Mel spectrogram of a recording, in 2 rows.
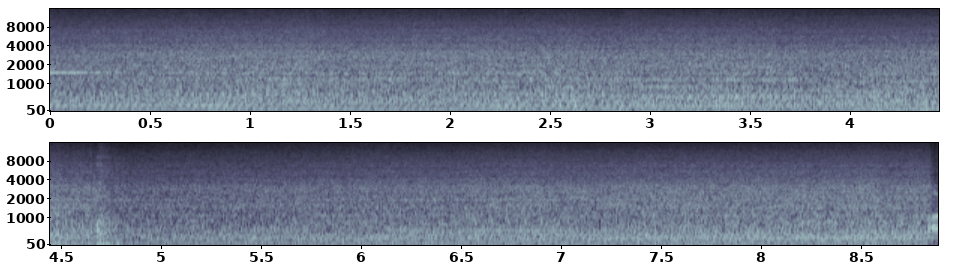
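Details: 2003 Lincoln LS after a new AGM battery swap (battery had sat discharged, charged before fitting); engine settles into a steady, smooth idle with a constant low hum and even rhythm, healthy despite the computer being reset.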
